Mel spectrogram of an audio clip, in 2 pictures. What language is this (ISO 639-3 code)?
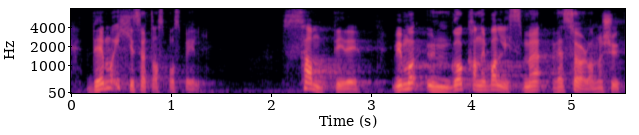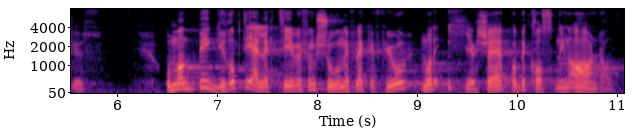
nor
